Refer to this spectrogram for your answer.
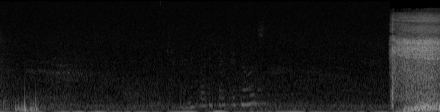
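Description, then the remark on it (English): A person gives a short, loud, breathy hiss in imitation of an angry cat, bursting in near the end after a stretch of quiet room noise and faint murmuring. “Who can make a noise like a cat makes when it's not happy?”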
